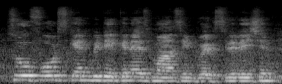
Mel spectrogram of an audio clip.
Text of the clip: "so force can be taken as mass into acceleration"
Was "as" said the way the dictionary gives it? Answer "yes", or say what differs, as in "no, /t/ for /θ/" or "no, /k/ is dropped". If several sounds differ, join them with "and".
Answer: yes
